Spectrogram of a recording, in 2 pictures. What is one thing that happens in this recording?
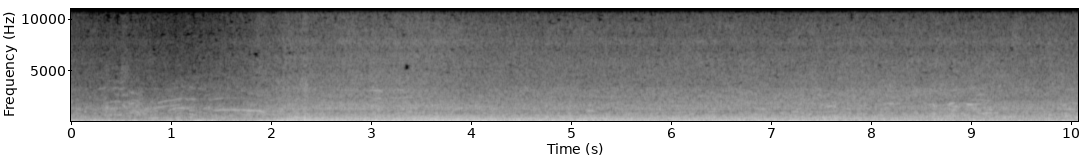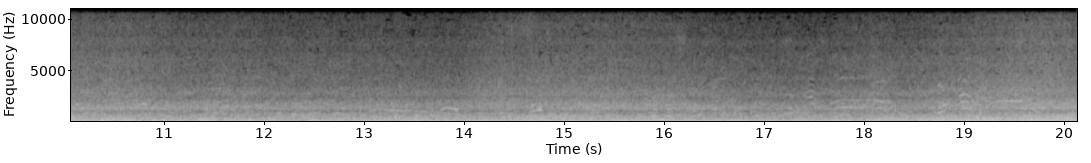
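A crowd of people talks and calls out in the distance.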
